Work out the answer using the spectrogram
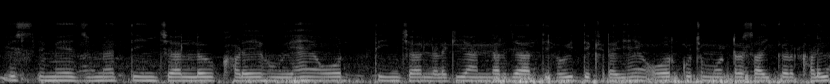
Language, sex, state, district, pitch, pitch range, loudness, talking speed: Hindi, male, Chhattisgarh, Raigarh, 170 Hz, 165-175 Hz, -28 LUFS, 175 wpm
